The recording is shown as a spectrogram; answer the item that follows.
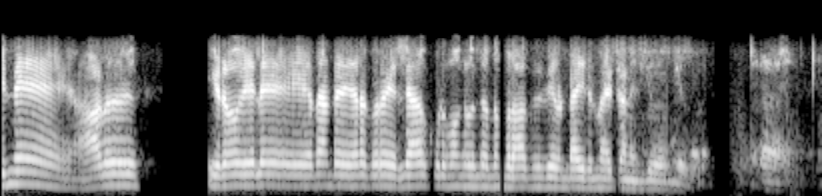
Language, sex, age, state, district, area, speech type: Malayalam, male, 60+, Kerala, Alappuzha, rural, conversation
